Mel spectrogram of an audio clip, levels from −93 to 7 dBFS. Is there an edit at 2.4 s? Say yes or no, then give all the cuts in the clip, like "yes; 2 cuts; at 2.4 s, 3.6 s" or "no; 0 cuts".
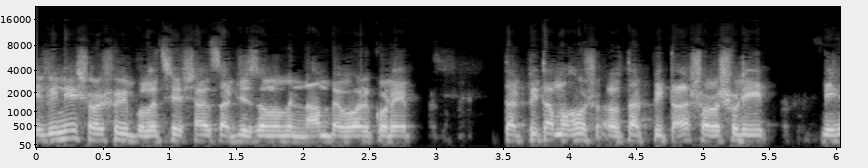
no; 0 cuts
